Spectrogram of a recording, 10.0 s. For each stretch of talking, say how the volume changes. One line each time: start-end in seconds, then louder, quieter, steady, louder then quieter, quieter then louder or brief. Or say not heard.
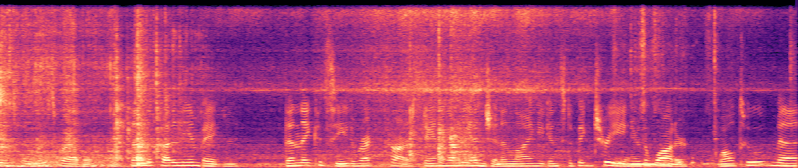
0.0-9.9 steady.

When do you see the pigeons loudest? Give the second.
8 s.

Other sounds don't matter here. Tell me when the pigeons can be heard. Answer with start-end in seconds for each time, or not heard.
7.7-9.9.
